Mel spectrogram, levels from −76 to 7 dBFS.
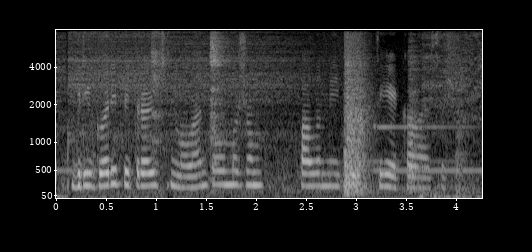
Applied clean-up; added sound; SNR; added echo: none; Dishes, pots, and pans + Hiss; 5 dB; none.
